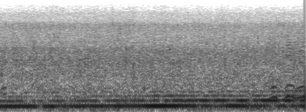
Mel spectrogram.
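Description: Water running from a small waterfall into a garden koi pond, under a steady low hum.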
